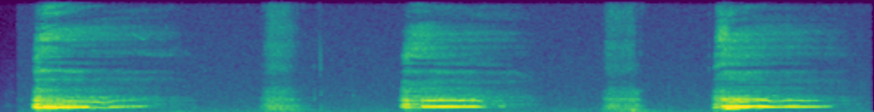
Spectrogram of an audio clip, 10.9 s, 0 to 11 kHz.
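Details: Autogenic drainage demonstrated sitting upright, hands on chest and upper abdomen: a small breath in, then exhaling as far as possible, repeated 2–3 times. Three long exhalations with a faint whistle; airway clearance for loosening mucus.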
